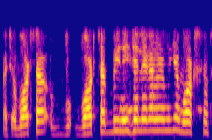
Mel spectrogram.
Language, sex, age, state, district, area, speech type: Urdu, male, 30-45, Delhi, Central Delhi, urban, conversation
